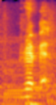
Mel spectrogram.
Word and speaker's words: rebel: जब हम इसे नाउन फॉर्म में यूज करते हैं तो इसकी प्रोनाउंसिएशन होती है रेबेल. जैसे कि she is a rebel against injustice. लेकिन अगर हम इसी वर्ड को वर्ब की तरह यूज करते हैं तो इसकी प्रोनाउंसिएशन हो जाती है रिबेल.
